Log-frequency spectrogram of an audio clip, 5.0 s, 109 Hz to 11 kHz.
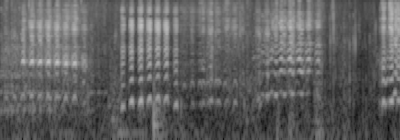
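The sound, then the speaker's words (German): Lambs and goat kids bleat in a wooden stable during lambing season, with a few quavering, nasal calls in separate bursts. The calls are fairly faint, with quiet rustling between them. “Mein Hauptjob ist es, 70 Lämmer aufzuziehen. An ihrem ersten Lebenstag füttere ich den Zicklein die Biestmilch der eigenen Mutter mit der Flasche.”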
